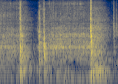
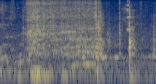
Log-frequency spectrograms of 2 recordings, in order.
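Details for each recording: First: Splendor Plus with an upgraded wider tyre: sharp, irregular 'tak' knocks over a soft hiss as the rear brake is worked, caused by a brake rod bent by mechanics to clear the wide tyre. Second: Splendor Plus with a wider rear tyre: the drum brake ticking was fixed with a Platina drum nut and by straightening the strip. Two free spins of the rear wheel give a smooth, even whirr with no tick; normal after repair.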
